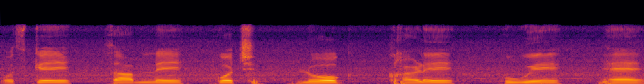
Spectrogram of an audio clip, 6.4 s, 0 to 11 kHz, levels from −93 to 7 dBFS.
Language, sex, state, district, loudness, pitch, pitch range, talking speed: Hindi, male, Madhya Pradesh, Katni, -18 LUFS, 150 Hz, 140-180 Hz, 65 wpm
